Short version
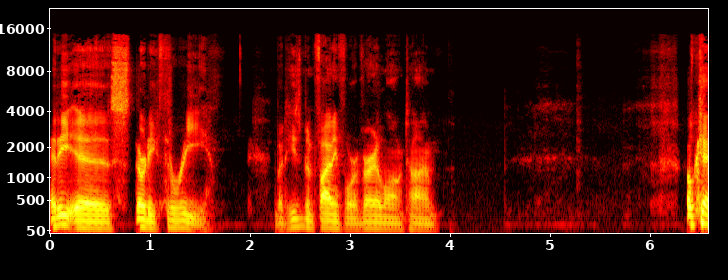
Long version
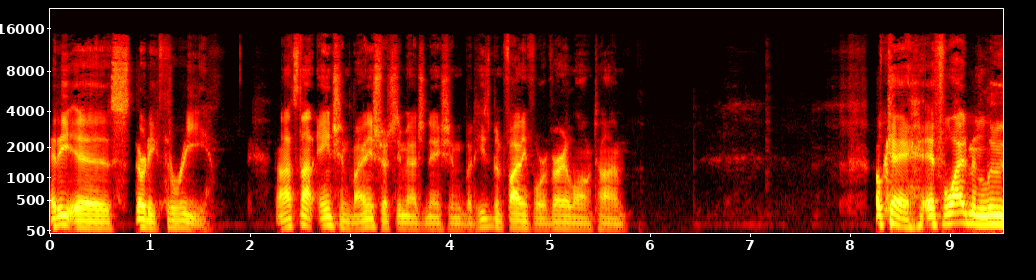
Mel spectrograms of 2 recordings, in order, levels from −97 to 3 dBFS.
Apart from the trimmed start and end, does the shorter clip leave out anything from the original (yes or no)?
yes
